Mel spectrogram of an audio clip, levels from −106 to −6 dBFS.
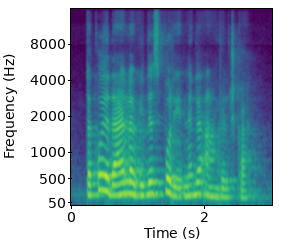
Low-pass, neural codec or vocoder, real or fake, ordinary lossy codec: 14.4 kHz; codec, 44.1 kHz, 7.8 kbps, DAC; fake; Opus, 24 kbps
